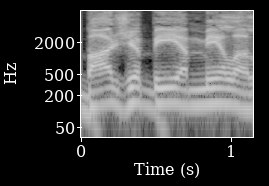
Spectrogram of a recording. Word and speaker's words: Gbaja-Biamila: G-B-A-J-A-B-I-A-M-I-L-A. – And that's pronounced Baja Biamila.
